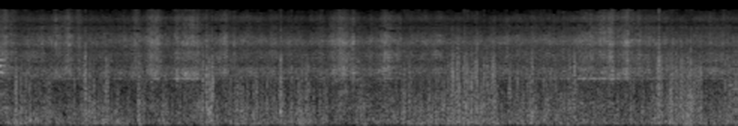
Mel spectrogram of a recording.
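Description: Rumble and rattle of a moving passenger train coach, with wind buffeting the microphone at the open window.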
